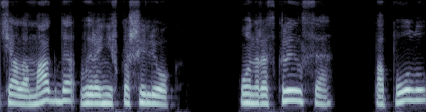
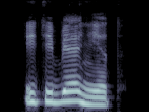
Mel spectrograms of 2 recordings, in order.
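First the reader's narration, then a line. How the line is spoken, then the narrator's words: Creaky, broken old woman's voice. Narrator (Russian): дребезжащим прерывающимся голосом проскрипела жуткая старуха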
